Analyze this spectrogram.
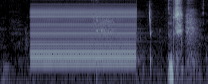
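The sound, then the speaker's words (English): A quiz-show buzzer pressed by a contestant gives one sustained, steady electronic tone lasting about a second. It then cuts off, followed by a few brief faint voice sounds. “He's buzzed in first.”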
